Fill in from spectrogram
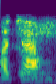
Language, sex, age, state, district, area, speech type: Gujarati, male, 18-30, Gujarat, Morbi, rural, conversation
